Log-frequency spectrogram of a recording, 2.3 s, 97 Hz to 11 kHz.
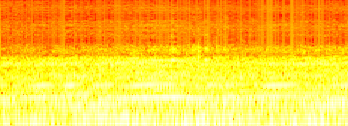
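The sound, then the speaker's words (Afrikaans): The turbocharged 4.7-litre V8 engine of an ML500 SUV (300 kW, 600 Nm) runs loud, a deep throaty rumble that holds steady with slight swells in revs, with no voices over it. “Wel, dit is 'n V8, 'n 4.7. Nie sleg nie sou jy sê, maar die masjien is boonop turbo aangejaag.”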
